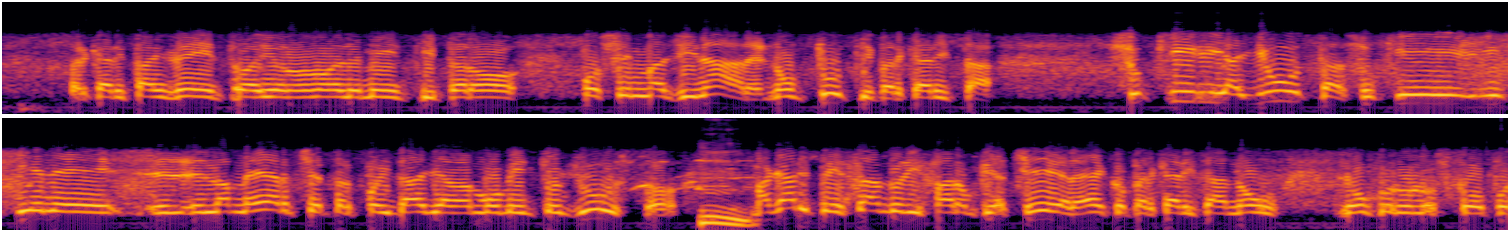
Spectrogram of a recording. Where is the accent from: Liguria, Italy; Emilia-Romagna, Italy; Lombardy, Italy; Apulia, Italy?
Liguria, Italy; ma io che vendo sono di Borcio, perché sei comunque sempre un piccolo paese, ma è della Liguria.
